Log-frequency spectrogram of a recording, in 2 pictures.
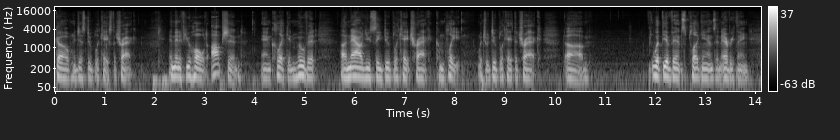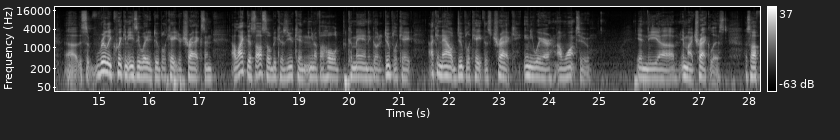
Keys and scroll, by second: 2.1 super+z, 16.4 super+z.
